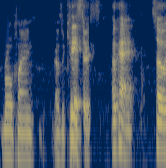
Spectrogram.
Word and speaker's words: Quaestors: I actually know how to pronounce Quaestors from role playing as a kid. Quaestors.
